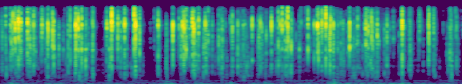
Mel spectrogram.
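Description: A clear plastic Gatorade bottle, hollow with a little blue liquid inside, is held upright in front of a microphone and squeezed and tapped with the fingertips and nails of both hands. The result is a dense, continuous run of quick, bright crinkles, crackles and clicky taps with almost no low end. Each tap dies away almost instantly.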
